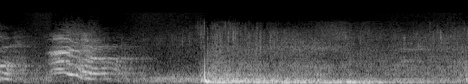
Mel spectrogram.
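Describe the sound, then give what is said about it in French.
Bomb explosion: a sudden sharp blast, followed by a heavy, rumbling roar that stays loud and sustained for a few seconds. “Qu'est-ce que c'est? Une bombe. Une quoi? Une bombe.”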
